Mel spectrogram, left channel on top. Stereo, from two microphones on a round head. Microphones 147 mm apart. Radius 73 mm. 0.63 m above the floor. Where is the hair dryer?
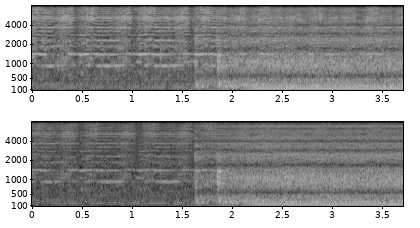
15° right (ahead or behind).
